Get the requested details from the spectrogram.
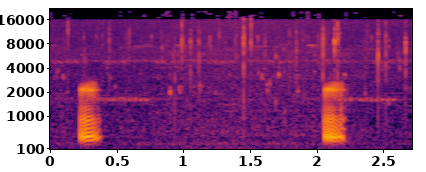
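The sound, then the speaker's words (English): Frogs croaking in a nearby creek at dusk, two short, loud croaks spaced almost two seconds apart, each a quick throaty burst standing out against a quiet, faintly hissing outdoor background. “I think I can hear some frogs talking in a nearby creek.”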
